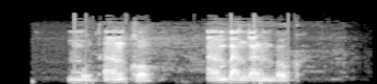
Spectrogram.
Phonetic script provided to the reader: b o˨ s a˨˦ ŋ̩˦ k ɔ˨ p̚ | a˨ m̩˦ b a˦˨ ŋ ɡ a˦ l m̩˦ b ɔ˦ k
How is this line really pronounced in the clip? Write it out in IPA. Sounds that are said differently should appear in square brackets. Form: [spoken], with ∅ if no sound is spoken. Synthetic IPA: [m] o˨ [t] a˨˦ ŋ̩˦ k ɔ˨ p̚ | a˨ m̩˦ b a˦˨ ŋ ɡ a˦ l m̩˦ b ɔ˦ k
